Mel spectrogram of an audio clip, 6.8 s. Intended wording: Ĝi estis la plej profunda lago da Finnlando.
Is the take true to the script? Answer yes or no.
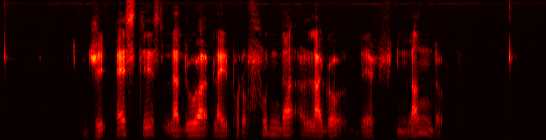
no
